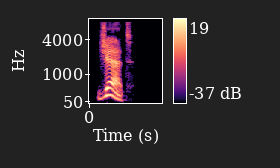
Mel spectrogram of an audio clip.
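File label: "jet", English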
